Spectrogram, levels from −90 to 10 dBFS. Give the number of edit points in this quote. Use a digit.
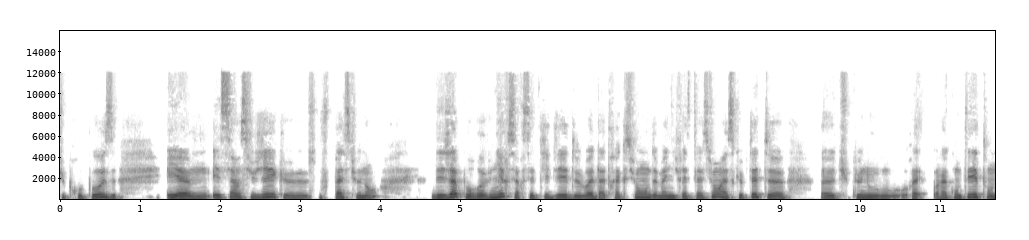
2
